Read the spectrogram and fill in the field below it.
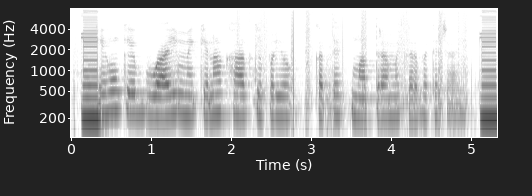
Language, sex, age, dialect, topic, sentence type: Maithili, female, 18-24, Bajjika, agriculture, question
